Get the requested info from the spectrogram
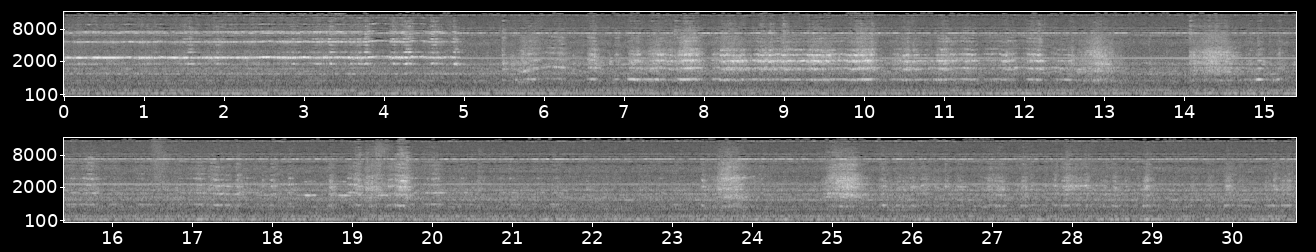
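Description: Steady roar of a gas-fired glassblowing furnace with its blower, carrying a high whine whose pitch changes about five seconds in. A few short clicks are heard in the middle and later on.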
